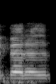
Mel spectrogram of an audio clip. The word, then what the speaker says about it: betta: is and i i still call betas betas i try to say betta but they're still betas to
